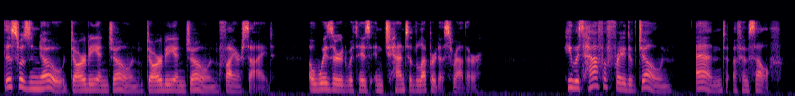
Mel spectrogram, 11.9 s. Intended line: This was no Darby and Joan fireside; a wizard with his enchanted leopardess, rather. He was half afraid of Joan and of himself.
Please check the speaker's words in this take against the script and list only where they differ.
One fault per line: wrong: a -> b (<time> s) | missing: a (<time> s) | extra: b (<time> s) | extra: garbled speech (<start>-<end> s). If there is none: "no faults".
extra: Darby and Joan (2.1 s)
